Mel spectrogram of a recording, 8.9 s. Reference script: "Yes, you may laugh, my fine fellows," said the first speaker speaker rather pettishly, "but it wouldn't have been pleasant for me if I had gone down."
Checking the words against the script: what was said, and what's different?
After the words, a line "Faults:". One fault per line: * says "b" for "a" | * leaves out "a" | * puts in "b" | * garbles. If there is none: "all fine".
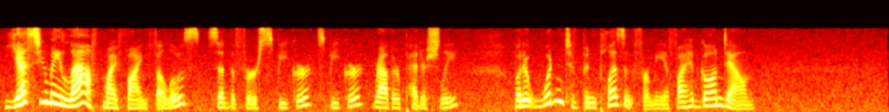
"Yes, you may laugh, my fine fellows," said the first speaker speaker rather pettishly, "but it wouldn't have been pleasant for me if I had gone down."
Faults:
all fine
